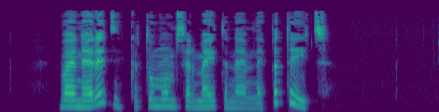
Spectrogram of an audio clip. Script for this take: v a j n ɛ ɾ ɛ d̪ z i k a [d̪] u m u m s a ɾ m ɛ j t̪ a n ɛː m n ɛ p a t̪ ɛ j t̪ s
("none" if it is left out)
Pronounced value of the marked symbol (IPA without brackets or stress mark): t̪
